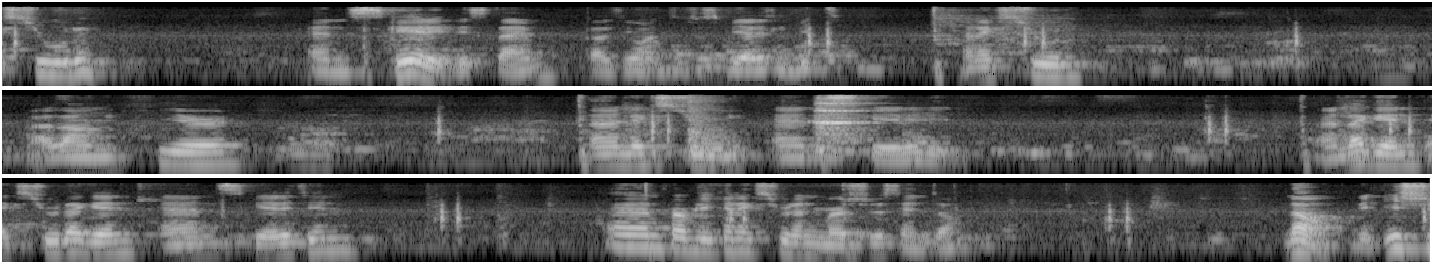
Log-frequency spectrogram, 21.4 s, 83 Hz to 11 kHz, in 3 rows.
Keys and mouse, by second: 1.9 s, 4.8 e, 6.6-8.2 drag, 10.2 e, 11.4 s, 13.7 e, 15.5 s, 17.7 e, 19.2 alt+m.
